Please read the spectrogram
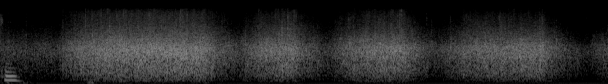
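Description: Audience applause in a large hall, swelling and fading in about four waves.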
